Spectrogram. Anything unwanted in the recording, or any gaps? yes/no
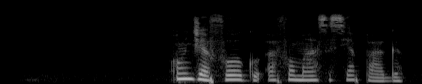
no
